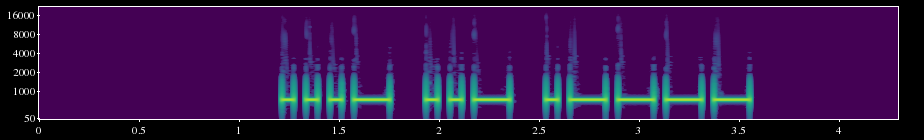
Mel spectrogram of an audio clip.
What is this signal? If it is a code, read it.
Morse code, heard as a keyed tone, about 20 wpm, 700 Hz. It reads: VU1
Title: Three Challenging Letter-Number Combinations 20wpm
